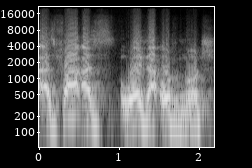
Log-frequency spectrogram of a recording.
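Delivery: normal talking voice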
